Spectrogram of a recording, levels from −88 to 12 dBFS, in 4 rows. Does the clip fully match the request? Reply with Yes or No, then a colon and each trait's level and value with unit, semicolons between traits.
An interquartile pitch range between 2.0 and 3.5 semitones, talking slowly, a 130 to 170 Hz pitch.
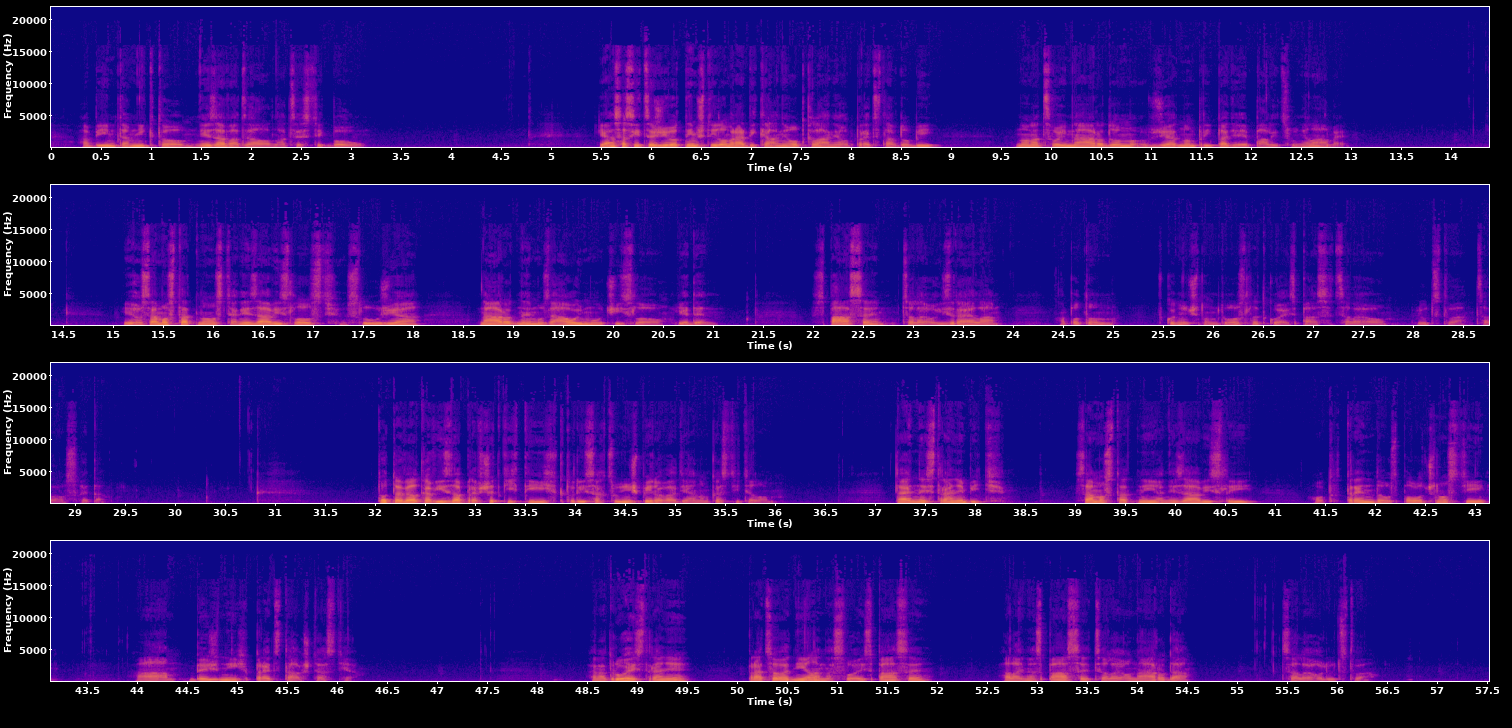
No: average, 2.9 semitones; slow, 100 wpm; low, 105 Hz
